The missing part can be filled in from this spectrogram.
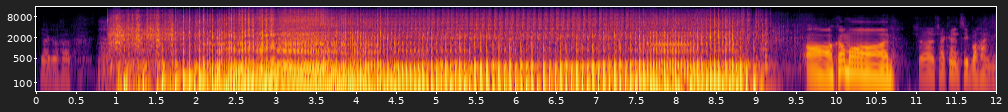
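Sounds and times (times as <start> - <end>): quad engine revving: 0.9 - 9.4.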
